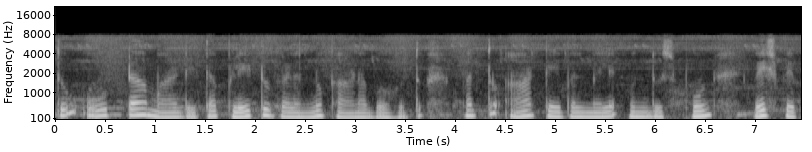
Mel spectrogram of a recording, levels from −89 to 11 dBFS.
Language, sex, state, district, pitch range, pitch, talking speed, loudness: Kannada, female, Karnataka, Bangalore, 155-195 Hz, 175 Hz, 95 wpm, -17 LUFS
